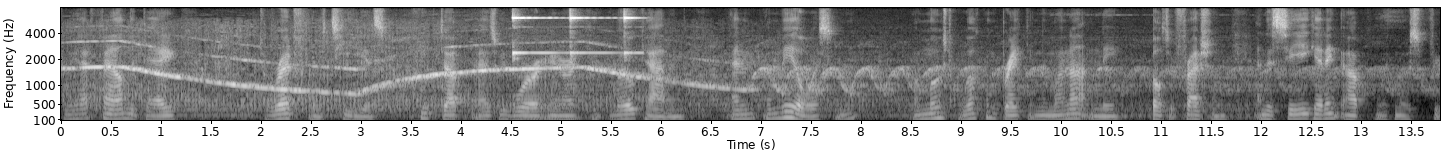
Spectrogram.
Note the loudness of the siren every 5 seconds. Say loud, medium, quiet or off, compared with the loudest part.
loud, medium, quiet.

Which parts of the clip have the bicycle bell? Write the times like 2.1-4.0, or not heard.
4.5-5.8.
